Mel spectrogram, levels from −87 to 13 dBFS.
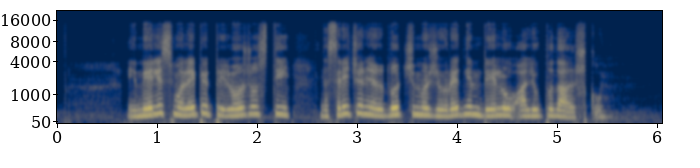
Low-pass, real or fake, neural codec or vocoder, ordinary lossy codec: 14.4 kHz; fake; codec, 32 kHz, 1.9 kbps, SNAC; none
